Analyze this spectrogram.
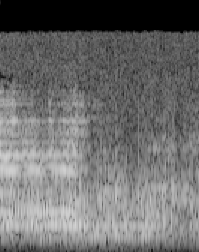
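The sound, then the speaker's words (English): A steady, droning engine of an airplane flying high over a railway track hums continuously, its layered low and mid tones holding an even, unbroken level throughout, with no voices present. “As we return to our story, Boston Blackie and his friend Mary are in an airplane high over the track from which the train disappeared.”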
